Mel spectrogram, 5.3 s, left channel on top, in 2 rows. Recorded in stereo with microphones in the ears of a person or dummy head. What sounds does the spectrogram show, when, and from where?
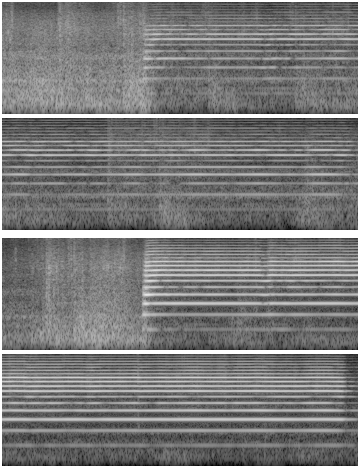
1.1 s a trumpet: 50° right (ahead or behind), 0.6 m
